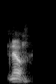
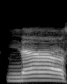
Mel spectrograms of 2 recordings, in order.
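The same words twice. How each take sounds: First: The no sounds flat and firm. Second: The no sounds teasing and playful.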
